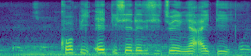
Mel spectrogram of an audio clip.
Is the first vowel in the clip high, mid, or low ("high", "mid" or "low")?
mid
